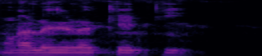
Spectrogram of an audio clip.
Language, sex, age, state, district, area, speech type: Malayalam, male, 60+, Kerala, Malappuram, rural, spontaneous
